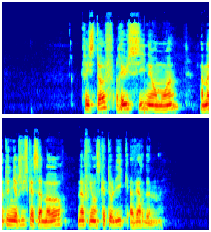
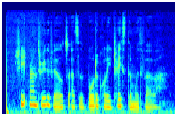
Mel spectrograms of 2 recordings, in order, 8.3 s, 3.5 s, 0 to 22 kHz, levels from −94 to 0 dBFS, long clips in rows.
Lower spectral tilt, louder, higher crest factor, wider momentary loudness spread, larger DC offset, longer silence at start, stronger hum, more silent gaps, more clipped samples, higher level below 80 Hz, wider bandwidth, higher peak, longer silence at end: second, -4 dB/octave vs -5.5 dB/octave; first, -18 LUFS vs -36 LUFS; about the same, 18 dB vs 18 dB; about the same, 10 LU vs 10 LU; neither; first, 1.6 s vs 0.1 s; neither; neither; neither; second, -58 dBFS vs -52 dBFS; second, 11.5 kHz vs 16 kHz; first, -2 dBFS vs -18 dBFS; first, 0.95 s vs 0.05 s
